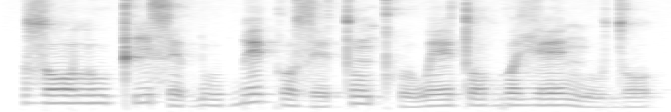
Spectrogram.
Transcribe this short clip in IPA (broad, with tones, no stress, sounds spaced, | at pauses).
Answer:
z oː˦ l uː˦ kʼ i˦ s ɪ˨ ɓ uː˨ ɡ͡b e˦ k ʊ˨ z ɪ˨ t ũ˦ kʰ ʊ˨ w eː˦ t o˦ ɡʷ e˦ ɣ eː˦ ŋ uː˨ d o˦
